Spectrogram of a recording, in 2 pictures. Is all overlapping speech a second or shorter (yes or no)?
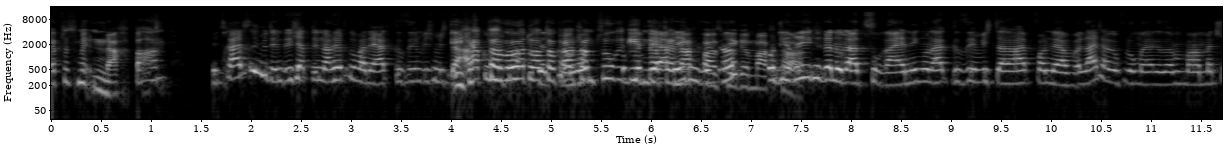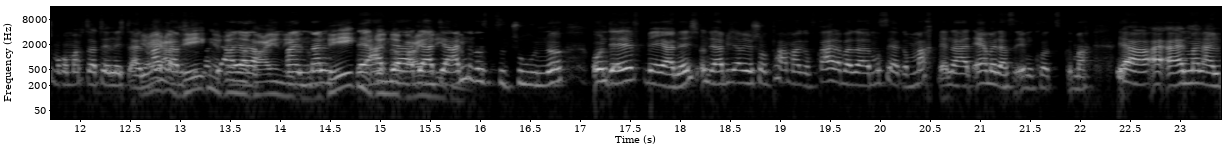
no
